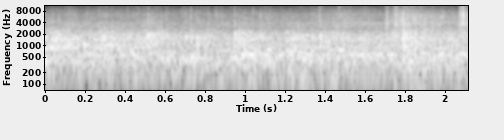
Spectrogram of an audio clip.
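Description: Spectators applauding in a large hall, mixed with shouting voices, and one sharp clack of a bamboo kendo sword near the end.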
